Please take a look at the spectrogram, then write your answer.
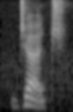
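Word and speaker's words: judge: 중에서 어 소리로 쓰였습니다 그리고 DG d n 소리가 나지 않고는 g 소리가 나죠 발음해 보면 jge jge 됩니다 jge의 의미가 뭔가요 판단하다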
